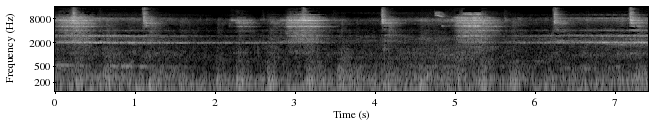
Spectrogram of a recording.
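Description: Electric multiple-unit train running through the station, with a steady high whine and a rumble, and short wheel squeals roughly every second.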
